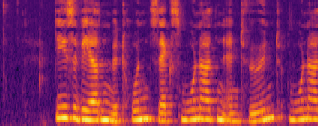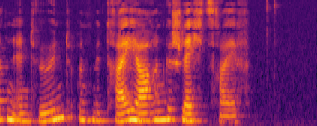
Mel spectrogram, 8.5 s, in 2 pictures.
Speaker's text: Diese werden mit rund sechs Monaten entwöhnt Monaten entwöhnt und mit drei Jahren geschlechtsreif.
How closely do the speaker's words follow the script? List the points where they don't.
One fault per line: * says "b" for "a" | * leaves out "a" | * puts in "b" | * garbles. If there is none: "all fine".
all fine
